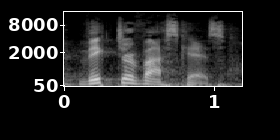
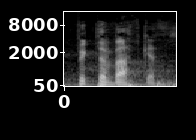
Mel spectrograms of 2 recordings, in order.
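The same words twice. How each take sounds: First: Said in the usual way. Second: Vázquez with a lisped z, VATH-keth; Castilian pronunciation. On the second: Shown as a demonstration. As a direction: Victor Vázquez in Spain Spanish, z as th. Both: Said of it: "who pronounces his name".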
